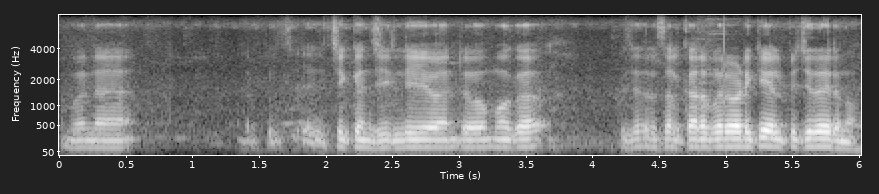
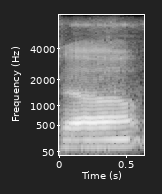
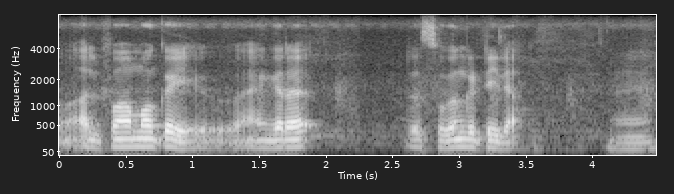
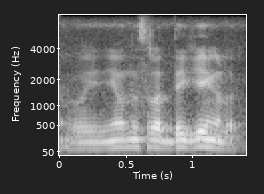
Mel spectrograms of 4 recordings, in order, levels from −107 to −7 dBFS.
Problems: background sounds at intervals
